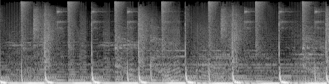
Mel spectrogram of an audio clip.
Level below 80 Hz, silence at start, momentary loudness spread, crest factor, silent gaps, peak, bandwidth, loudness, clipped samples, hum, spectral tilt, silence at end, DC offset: -8 dBFS; 0 s; 2 LU; 8 dB; none; 0 dBFS; over 20 kHz; -11 LUFS; 0.3%; none; -5 dB/octave; 0 s; 0.6%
